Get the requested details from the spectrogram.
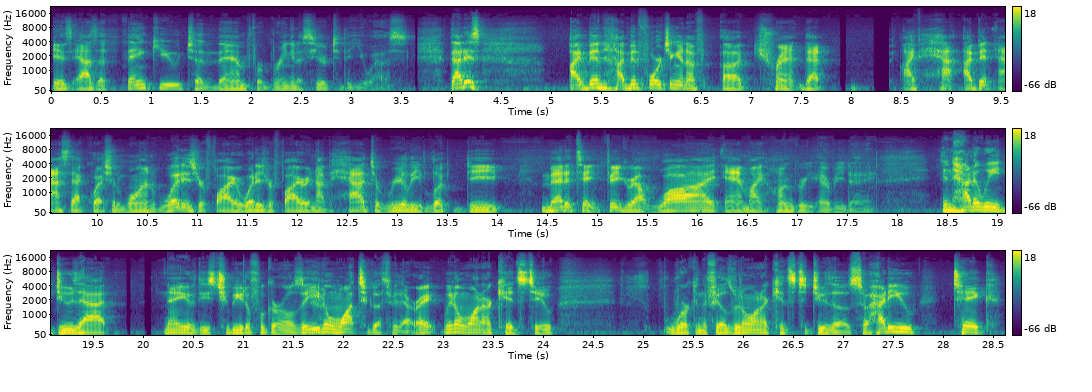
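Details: Adult male with a self-reported stutter he calls a disability; stuttering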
